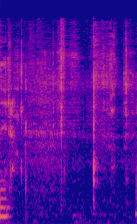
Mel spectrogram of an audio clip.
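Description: Small craft scissors snipping through scrapbook paper: a few short, sharp snips, the loudest about a second and a half in.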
